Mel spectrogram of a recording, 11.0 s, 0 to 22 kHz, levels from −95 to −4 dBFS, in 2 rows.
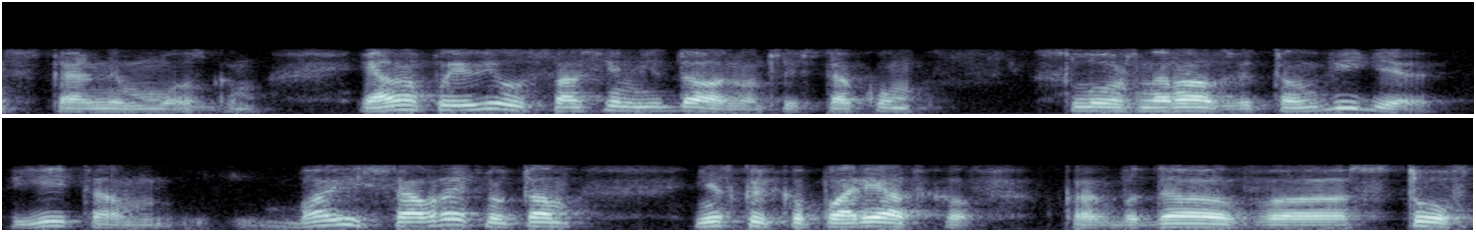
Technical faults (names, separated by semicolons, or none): GSM full-rate codec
